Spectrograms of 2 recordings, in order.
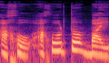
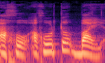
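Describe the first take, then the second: No difference in how they are said.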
